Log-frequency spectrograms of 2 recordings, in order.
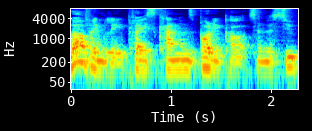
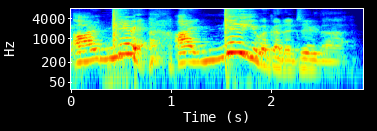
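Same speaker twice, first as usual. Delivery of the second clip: high, loud gleeful shout; laughing triumph, pitched way up; excited outburst; 10 semitones higher, 5 dB louder than usual. Real, not acted. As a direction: crow that you called it. Listener reacts to the story twist.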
